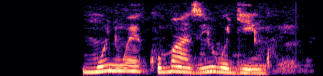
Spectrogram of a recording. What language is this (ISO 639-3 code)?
kin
